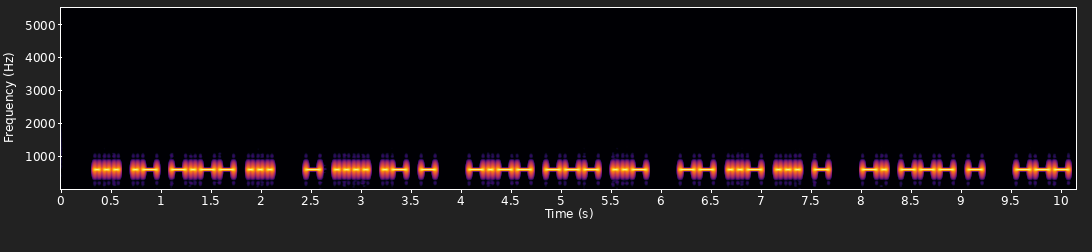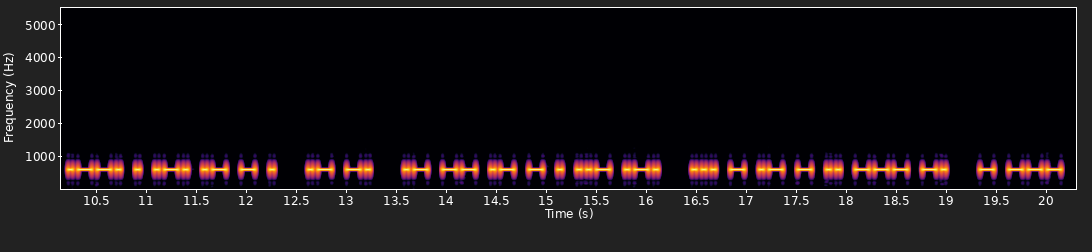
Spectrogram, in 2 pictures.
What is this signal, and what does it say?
Morse code, heard as a keyed tone, about 25 wpm, 600 Hz. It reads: SAYS THAT YOU MUST NOT OPERATE AN AMATEUR STATION TO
